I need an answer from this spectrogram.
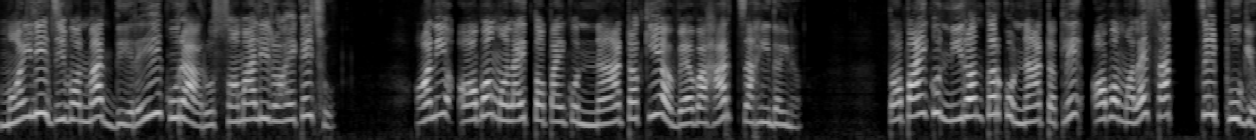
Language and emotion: Nepali, angry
